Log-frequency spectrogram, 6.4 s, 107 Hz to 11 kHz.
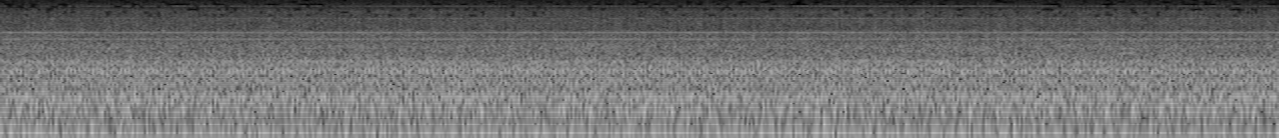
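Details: Caterpillar D8H bulldozer (46A serial, year unknown, No. 28 cable control unit) running after sitting 15+ years, once fuel reached it: dense, even diesel clatter at a steady idle, no misses or knocks, running good. Normal idle.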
